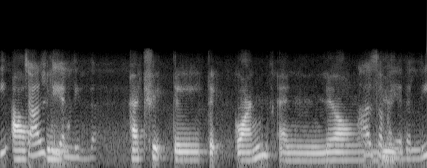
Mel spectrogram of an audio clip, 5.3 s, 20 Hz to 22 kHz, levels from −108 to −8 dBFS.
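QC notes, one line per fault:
throughout: AMR wideband (HD Voice) codec at 6.6 kbit/s, heavily rough and raspy; the spectrogram shows a band-limited, smeared texture with nothing above 6.8 kHz.
0.12–0.18 s, 0.8–1.32 s, 1.59–1.63 s, 4.92–5.34 s: speech suppressed in double talk, likely from an echo canceller ducking the talker; the waveform shows gain dips of roughly 10 to 25 dB, deepest in the 0.8–1.32 s stretch.
1.22–1.57 s: echo leak, likely from an uncancelled loudspeaker path; a very faint copy delayed 384 ms sits far below the speech, visible as a weak repeated trace on the spectrogram.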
